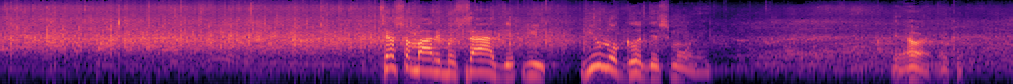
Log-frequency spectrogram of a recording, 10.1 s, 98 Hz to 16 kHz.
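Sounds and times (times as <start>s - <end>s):
audience applauding: 0.0s - 7.3s
speech: 3.8s - 7.2s, 8.9s - 9.8s
laughter: 7.3s - 10.1s.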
